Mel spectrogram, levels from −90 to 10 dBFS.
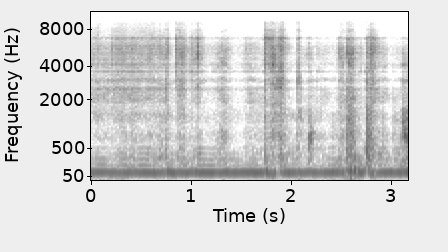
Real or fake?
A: fake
